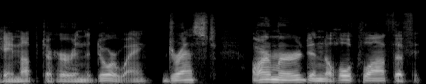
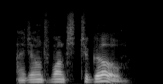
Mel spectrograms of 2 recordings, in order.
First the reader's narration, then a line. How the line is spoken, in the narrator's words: he said softly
